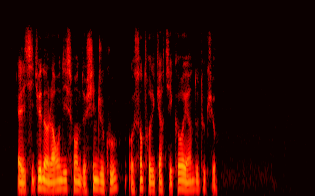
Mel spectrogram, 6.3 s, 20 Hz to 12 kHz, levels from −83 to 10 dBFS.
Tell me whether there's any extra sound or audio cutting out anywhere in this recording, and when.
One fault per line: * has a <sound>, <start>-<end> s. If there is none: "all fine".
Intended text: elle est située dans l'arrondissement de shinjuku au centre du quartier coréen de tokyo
all fine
